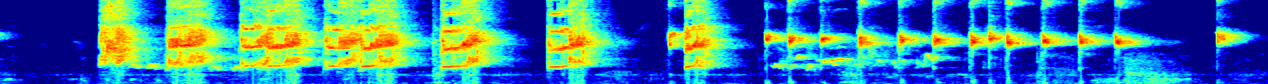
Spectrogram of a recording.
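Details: Female lovebird singing long ngekek phrases to call its companions: several broad harsh screeches about half a second apart, then a quick series of thin high chirps ending in one lone note.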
